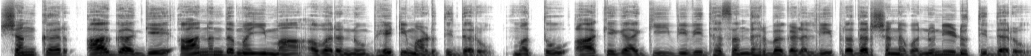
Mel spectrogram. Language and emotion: Kannada, neutral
